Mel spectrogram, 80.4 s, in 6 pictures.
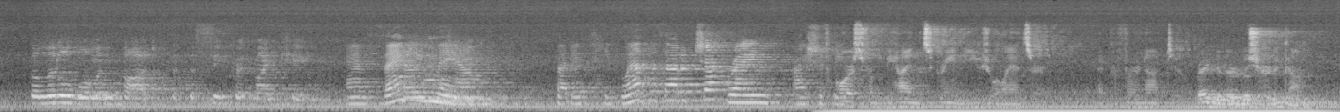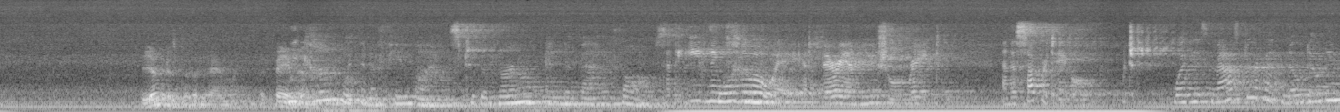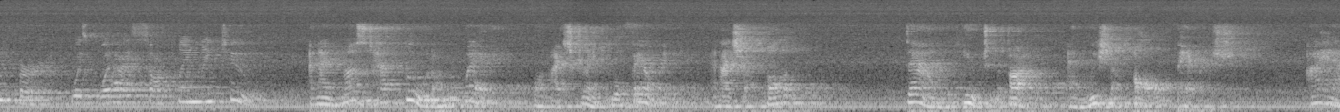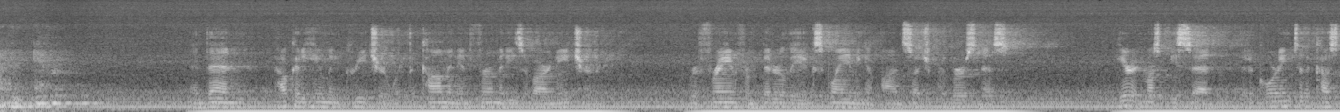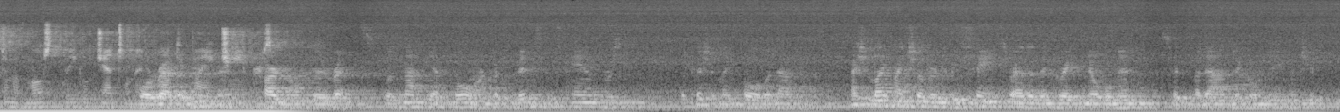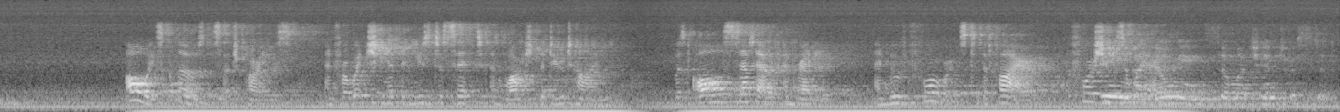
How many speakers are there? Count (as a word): eight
